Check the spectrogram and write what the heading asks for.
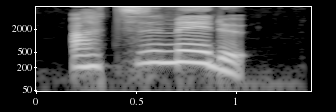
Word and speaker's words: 集める: The difference between the transitive, which was 集める, and the intransitive, 集まる, is the third syllable.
